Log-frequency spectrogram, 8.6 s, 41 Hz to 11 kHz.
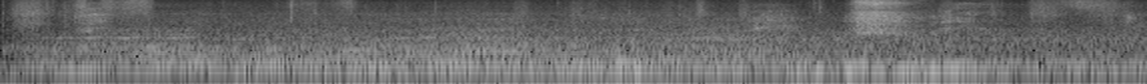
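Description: A 2024 Volvo XC90 Recharge plug-in hybrid SUV accelerating, a steady low engine and road drone that swells slightly, heard from inside the cabin with a faint breathy sound or two.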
